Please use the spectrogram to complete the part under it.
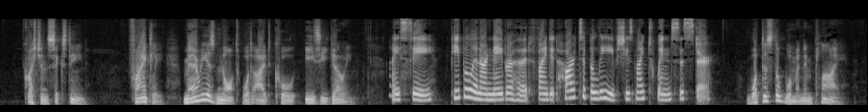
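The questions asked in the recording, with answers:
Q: What does the woman imply?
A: She and her twin sister Mary have very different personalities.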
